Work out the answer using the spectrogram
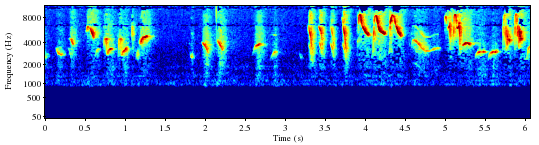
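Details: American goldfinch singing loudly in a backyard in spring, likely a mating song; short loud high chirps and twittering notes in bursts, a brief pause near two seconds, then denser rapid chirping.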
